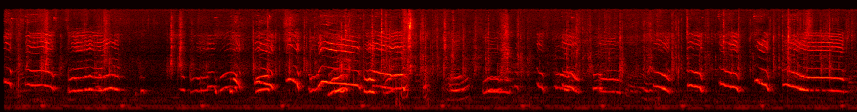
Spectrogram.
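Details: Dogo Argentino playing eagerly. Continuous high, wavering whines and squeals rise and bend in quick succession, about two per second, over a steady low electrical hum.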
